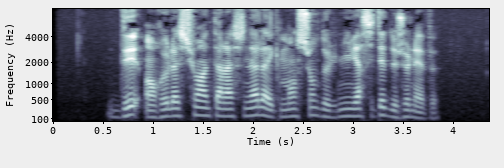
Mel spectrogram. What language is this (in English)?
French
